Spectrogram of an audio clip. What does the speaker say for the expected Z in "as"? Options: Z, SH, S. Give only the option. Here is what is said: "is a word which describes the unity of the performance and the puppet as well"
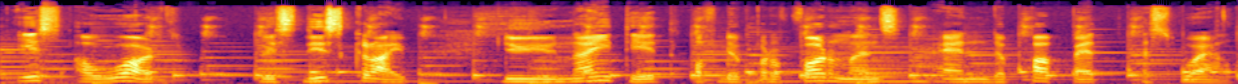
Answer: S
